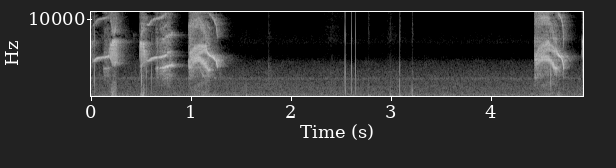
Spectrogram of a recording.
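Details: Master recording of a thrush for tutoring birds: three loud, squeaky, high twittering bursts at the start, a quiet gap with faint clicks, then another harsh twittered phrase.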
